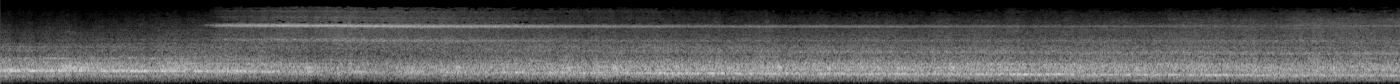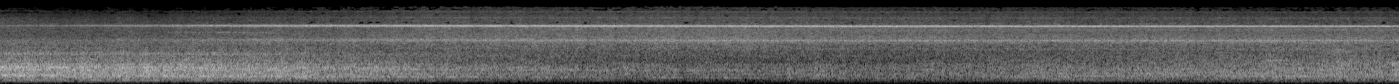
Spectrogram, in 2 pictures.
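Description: E5 series Shinkansen bullet train running through a station: a steady rush of train noise with a lower hum that slowly drops in pitch over the first half. A steady high whine joins about two seconds in.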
